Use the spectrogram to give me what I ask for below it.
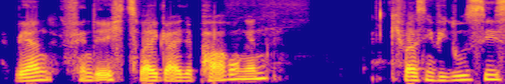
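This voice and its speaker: Moderately paced speech from a man, the sound dry and close with no echo. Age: 30s. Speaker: podcast co-host. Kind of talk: casual chat.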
